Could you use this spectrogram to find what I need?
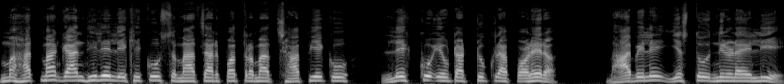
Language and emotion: Nepali, neutral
